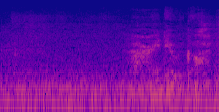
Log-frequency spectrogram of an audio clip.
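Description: Faint whispered, muttered speech starting a little after halfway through, over a low steady background hum.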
